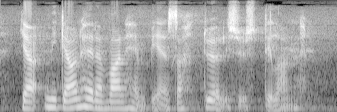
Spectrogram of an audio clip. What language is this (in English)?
Finnish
